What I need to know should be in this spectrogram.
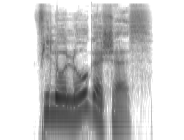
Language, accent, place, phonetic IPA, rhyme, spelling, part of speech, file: German, Germany, Berlin, [filoˈloːɡɪʃəs], -oːɡɪʃəs, philologisches, adjective, De-philologisches.ogg
- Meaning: strong/mixed nominative/accusative neuter singular of philologisch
